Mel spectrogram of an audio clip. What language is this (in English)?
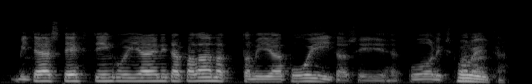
Finnish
